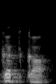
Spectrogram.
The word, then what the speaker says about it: Gatka: the Sikh martial arts is called Gatka. Oh yeah, that's That's right. the Yeah, proper pronunciation.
